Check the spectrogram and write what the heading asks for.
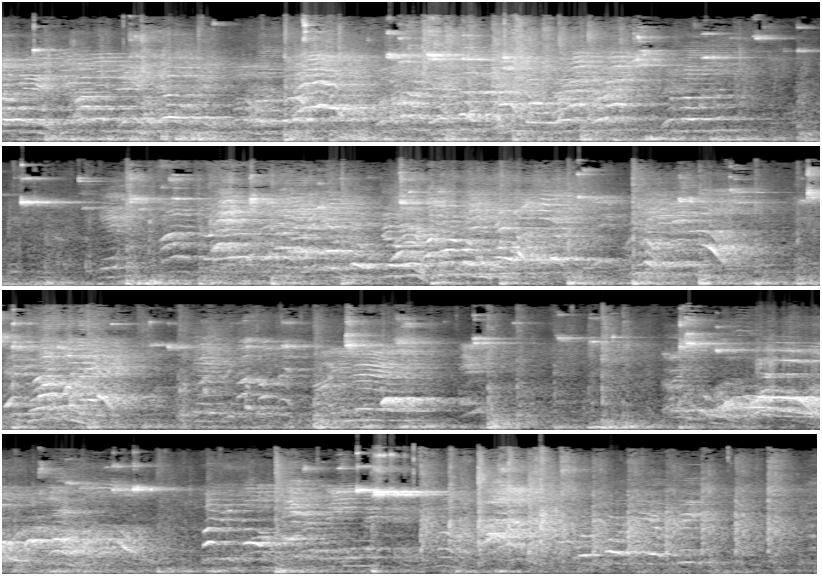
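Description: Basketball game sounds in a large echoing gym: a ball bouncing on the hardwood court amid continual shouting and calling from players and spectators.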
